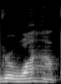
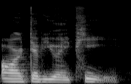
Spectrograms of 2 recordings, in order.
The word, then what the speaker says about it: RWAP: through the title wrong i kept saying ruap when it's actually rwap which it's just the letters there's no there's no actual like combination between them but uh yeah with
